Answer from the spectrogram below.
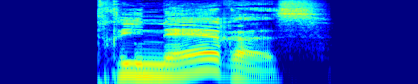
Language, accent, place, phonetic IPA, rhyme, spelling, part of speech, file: German, Germany, Berlin, [ˌtʁiˈnɛːʁəs], -ɛːʁəs, trinäres, adjective, De-trinäres.ogg
- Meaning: strong/mixed nominative/accusative neuter singular of trinär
